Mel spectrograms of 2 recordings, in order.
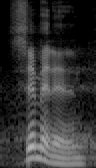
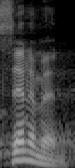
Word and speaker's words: cinnamon: and sprinkled with simonon simonon is not the way you pronounce it it's cinnamon and you know what's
